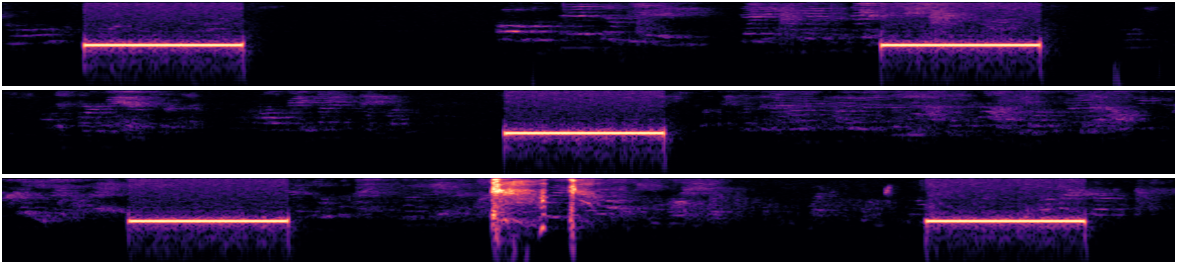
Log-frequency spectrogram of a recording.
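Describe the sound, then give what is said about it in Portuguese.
Ringback tone on an outgoing phone call: five long, steady, mid-low beeps, each about a second long, repeat at even intervals of roughly five seconds, with a person talking quietly in the gaps. “Tá chamando, vamos ver.”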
